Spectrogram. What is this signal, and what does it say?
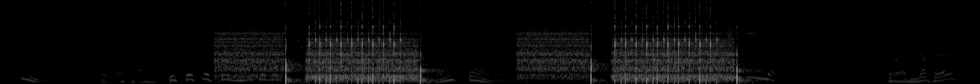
Pulse dialling, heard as a rotary dial, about 9 pulses a second, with room echo and speech in English. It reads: 9 0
